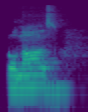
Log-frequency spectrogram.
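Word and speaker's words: Lil Nas: I think, like, Little Nas, is that how you say his name? – Little Nas.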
